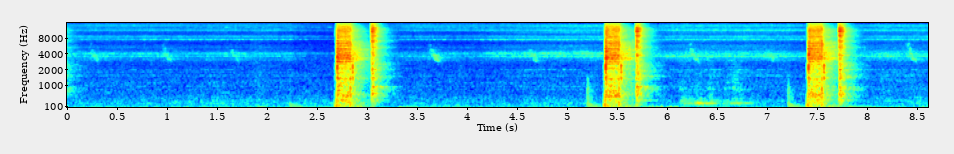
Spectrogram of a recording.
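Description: MPS Technology C2 air-driven gas booster pumping a small cylinder up toward 220 bar. Each piston stroke gives a sharp double blast of exhausted drive air, three times about two and a half seconds apart, with a faint hiss in between.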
